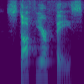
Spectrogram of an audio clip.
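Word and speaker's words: Stuff Yer Face: to this place called Stuff Your Face, and it's spelled Stuff Y-E-R face. Stuff Your Face.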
